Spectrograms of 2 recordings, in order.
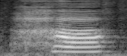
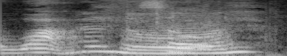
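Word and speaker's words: は: is pronounced as so it's written as ha but this can be both pronounced as ha or wah where is the toilet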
